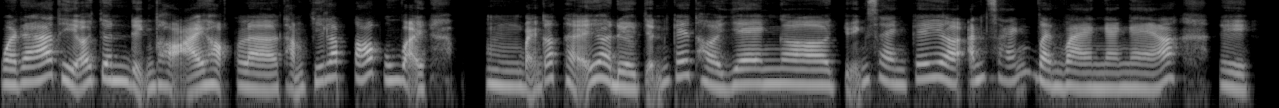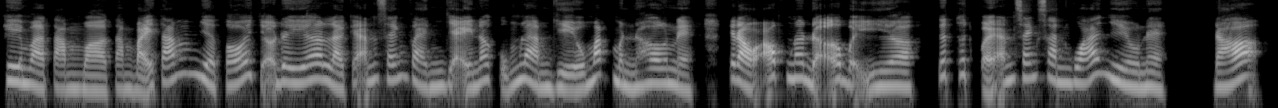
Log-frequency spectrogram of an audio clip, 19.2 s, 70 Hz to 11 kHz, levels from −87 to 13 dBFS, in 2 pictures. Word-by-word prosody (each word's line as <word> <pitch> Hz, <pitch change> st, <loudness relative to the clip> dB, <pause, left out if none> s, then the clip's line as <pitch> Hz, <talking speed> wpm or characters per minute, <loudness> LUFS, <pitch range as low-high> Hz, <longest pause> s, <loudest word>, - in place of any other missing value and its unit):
Ngoài 220 Hz, -1 st, +4 dB
ra 240 Hz, +2 st, +1 dB
á, 295 Hz, +4 st, +9 dB
thì 255 Hz, -, -2 dB
ở 220 Hz, -, +3 dB
trên 255 Hz, -1 st, -3 dB
điện 190 Hz, -3 st, -3 dB
thoại 195 Hz, -2 st, +6 dB
hoặc 215 Hz, -, +1 dB
là 180 Hz, -3 st, +3 dB
thậm 170 Hz, -, -3 dB
chí 240 Hz, +6 st, -9 dB
laptop 310 Hz, +3 st, +3 dB
cũng 265 Hz, 0 st, -6 dB
vậy, 170 Hz, -, +5 dB, 0.4 s
ừm, 205 Hz, -3 st, -7 dB
bạn -, -, +1 dB
có 285 Hz, -, +1 dB
thể, 275 Hz, -3 st, 0 dB
ơ, 285 Hz, -2 st, +2 dB
điều 190 Hz, -4 st, 0 dB
chỉnh 235 Hz, +7 st, -5 dB
cái 310 Hz, +4 st, -2 dB
thời 210 Hz, -, -2 dB
gian, 220 Hz, +2 st, -1 dB
ơ, 210 Hz, -1 st, +2 dB
chuyển 245 Hz, -, -7 dB
sang 235 Hz, -7 st, -3 dB
cái, 280 Hz, +5 st, -4 dB
ơ, 260 Hz, -5 st, +4 dB
ánh 270 Hz, -, 0 dB
sáng 285 Hz, +2 st, -7 dB
vàng 215 Hz, -6 st, +1 dB
vàng, 185 Hz, -2 st, +1 dB
ngà 185 Hz, 0 st, -1 dB
ngà 180 Hz, -1 st, -2 dB
á. 285 Hz, -, +5 dB, 0.3 s
Thì 185 Hz, -4 st, -4 dB, 0.3 s
khi 250 Hz, -1 st, -1 dB
mà 210 Hz, -5 st, +2 dB
tầm, 175 Hz, 0 st, -5 dB
ờ, 165 Hz, -1 st, +1 dB
tầm 170 Hz, +1 st, -9 dB
7:00-8:00 280 Hz, -, +1 dB
tối 220 Hz, +10 st, -1 dB
trở -, -, -2 dB
đi 235 Hz, -1 st, -3 dB
á, 275 Hz, +3 st, +2 dB
là 260 Hz, -, +1 dB
cái -, -, -7 dB
ánh 260 Hz, -, -4 dB
sáng 280 Hz, +2 st, -6 dB
vàng 215 Hz, -9 st, -5 dB
như 200 Hz, -, -6 dB
vậy 180 Hz, -, +2 dB
nó 255 Hz, +7 st, -3 dB
cũng 260 Hz, -2 st, -9 dB
làm 205 Hz, -9 st, 0 dB
dịu 170 Hz, -2 st, -2 dB
mắt 315 Hz, -, +1 dB
mình 195 Hz, -5 st, -4 dB
hơn 225 Hz, +2 st, -2 dB
nè, 175 Hz, -5 st, -1 dB, 0.3 s
cái 280 Hz, -, +1 dB
đầu -, -, +9 dB
óc 320 Hz, -1 st, +3 dB
nó 290 Hz, +1 st, -1 dB
đỡ 280 Hz, -, +2 dB
bị, 195 Hz, +2 st, -5 dB
ờ, 195 Hz, -1 st, 0 dB, 0.2 s
kích 320 Hz, 0 st, -4 dB
thích 335 Hz, 0 st, -9 dB
bởi -, -, +4 dB
ánh 270 Hz, -, -1 dB
sáng 285 Hz, +1 st, -3 dB
xanh 270 Hz, -6 st, -2 dB
quá 230 Hz, +5 st, +1 dB
nhiều 245 Hz, -, -4 dB
nè. 185 Hz, -1 st, -4 dB, 0.4 s
Đó. 190 Hz, +1 st, +5 dB
225 Hz, 250 wpm, -24 LUFS, 190-275 Hz, 0.4 s, á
